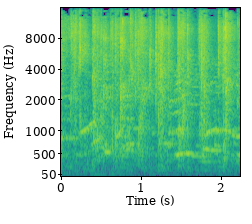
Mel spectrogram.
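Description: A group of children applauding, many quick hand claps overlapping, with children's voices calling out over it.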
